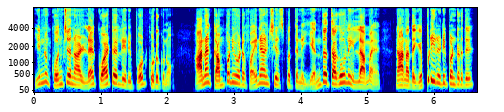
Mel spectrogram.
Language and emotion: Tamil, angry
